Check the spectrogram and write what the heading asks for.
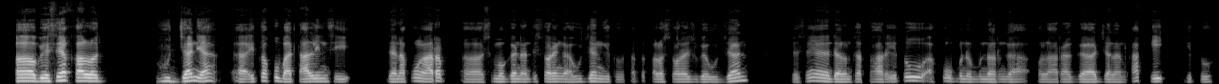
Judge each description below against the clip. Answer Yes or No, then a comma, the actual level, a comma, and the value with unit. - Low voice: Yes, low, 130 Hz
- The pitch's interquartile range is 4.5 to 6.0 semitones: No, average, 3.3 semitones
